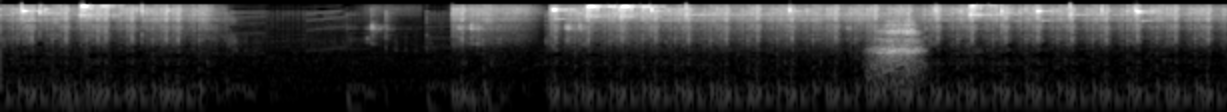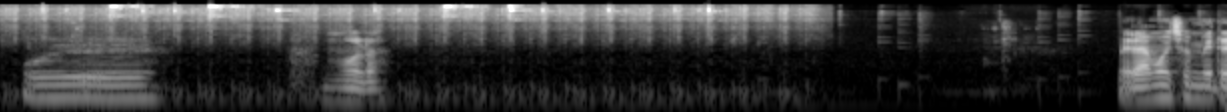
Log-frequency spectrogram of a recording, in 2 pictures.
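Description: Short game chimes pop as items are picked up.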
